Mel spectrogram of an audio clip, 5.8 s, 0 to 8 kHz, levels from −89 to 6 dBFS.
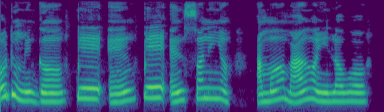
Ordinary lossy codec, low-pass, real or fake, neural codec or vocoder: none; none; real; none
